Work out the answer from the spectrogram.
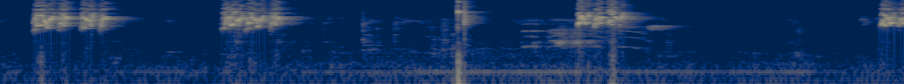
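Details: Green Fischer's lovebird, described as a champion singer, giving harsh, buzzy chirp bursts in short clusters about every two seconds, with a sharp click near the middle and a quiet background.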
